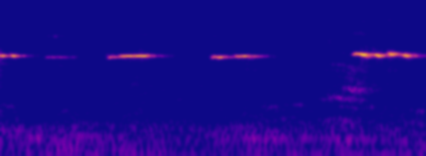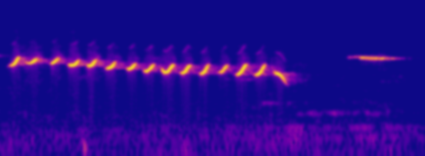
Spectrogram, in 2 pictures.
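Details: White-rumped shama of the Medan type, singing steadily while pushing its tail: several level whistles, then a fast descending trill of about fourteen slurred notes, ending with another whistle.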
